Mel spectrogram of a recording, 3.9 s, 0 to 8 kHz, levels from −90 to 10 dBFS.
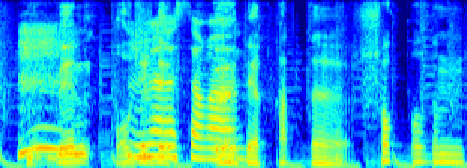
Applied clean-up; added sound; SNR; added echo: none; none; none; none.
